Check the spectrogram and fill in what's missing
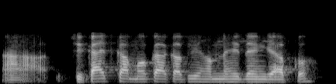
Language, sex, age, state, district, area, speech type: Hindi, male, 18-30, Bihar, Vaishali, rural, conversation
